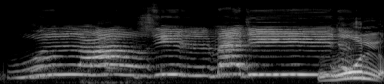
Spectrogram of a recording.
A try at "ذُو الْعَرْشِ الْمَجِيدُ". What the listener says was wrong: गुल नहीं, जाल को नरम पढ़ना है, नरमी से पढ़ना है. ذुल ذुल ذुल ذुल ذو العرش المجيد.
